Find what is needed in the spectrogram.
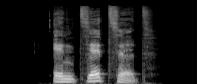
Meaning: second-person plural subjunctive I of entsetzen
- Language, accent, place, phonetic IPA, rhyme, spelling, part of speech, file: German, Germany, Berlin, [ɛntˈzɛt͡sət], -ɛt͡sət, entsetzet, verb, De-entsetzet.ogg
